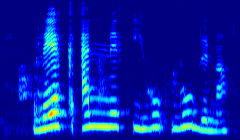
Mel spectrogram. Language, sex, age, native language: Icelandic, female, 10, Icelandic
